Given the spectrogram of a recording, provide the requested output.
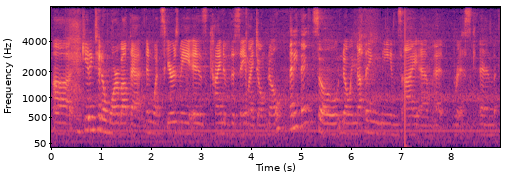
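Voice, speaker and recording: A woman's voice: medium pitch, moderate pace, few pauses. Woman in a noisy, echoey room. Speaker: classroom assistant. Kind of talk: informal round-table introduction. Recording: roomy, distant mic, loud room noise.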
